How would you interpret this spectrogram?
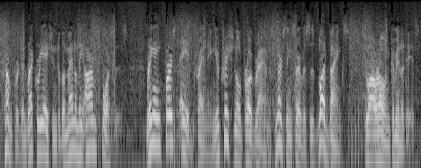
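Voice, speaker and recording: A man's voice: medium pitch, sharp tone. An American man announcing in a formal, earnest, scripted 1940s radio style. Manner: formal, earnest, measured phrasing. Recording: muffled, faintly noisy 1940s radio recording.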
